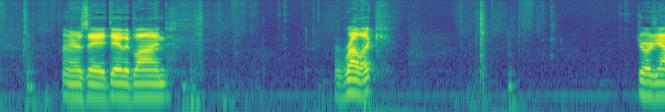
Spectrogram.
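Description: Cardboard cards slide and tap softly between fingers.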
